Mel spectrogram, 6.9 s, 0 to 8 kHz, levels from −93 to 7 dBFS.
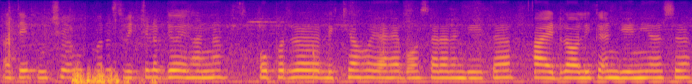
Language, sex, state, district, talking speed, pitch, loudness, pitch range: Punjabi, female, Punjab, Fazilka, 155 wpm, 235 Hz, -15 LUFS, 230-245 Hz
